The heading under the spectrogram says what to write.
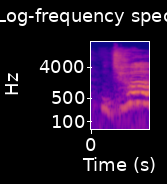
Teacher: जो ऊर्जा है उसका ज्यादा इस्तेमाल हो रहा है, इसलिए ये किस में आएगा, महाप्राण में आएगा, महाप्राण व्यंजन में आएगा।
